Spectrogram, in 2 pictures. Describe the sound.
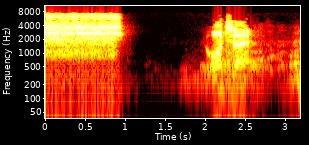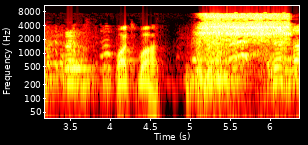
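A person makes a loud, steady hissing sound with their mouth for about a second, two voices briefly speak, then the long sharp hiss returns and carries on.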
